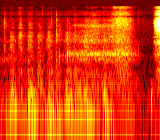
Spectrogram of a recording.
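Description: A coin scraping the scratch-off coating of a lottery ticket: a quick, faint run of short scrapes that stops shortly before the end.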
